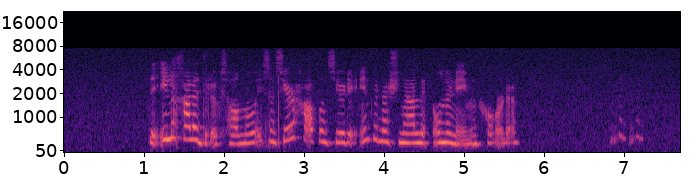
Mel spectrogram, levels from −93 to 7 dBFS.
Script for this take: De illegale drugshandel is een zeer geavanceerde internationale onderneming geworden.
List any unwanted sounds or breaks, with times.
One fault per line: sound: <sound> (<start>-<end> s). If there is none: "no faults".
sound: laugh (6.8-7.2 s)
